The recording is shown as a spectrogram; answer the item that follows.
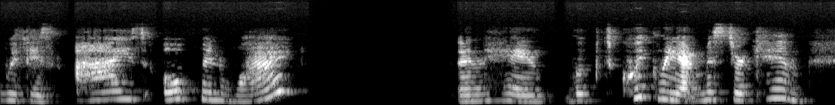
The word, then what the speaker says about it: Eunhae: Eunhae looked quickly at Mr. Kim and turned to Joey. She nodded slowly. Yes, It's pronounced Eunhae, and it means grace, Mr.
